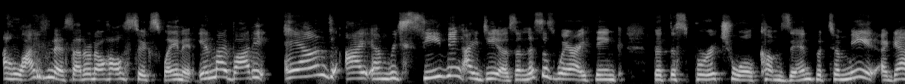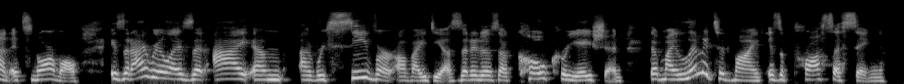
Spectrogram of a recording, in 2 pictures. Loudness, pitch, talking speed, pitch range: -19 LUFS, 235 Hz, 190 wpm, 210-270 Hz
